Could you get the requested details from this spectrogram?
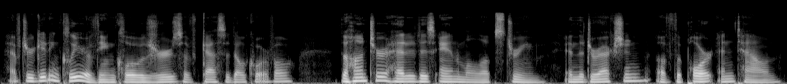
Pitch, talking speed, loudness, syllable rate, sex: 125 Hz, 185 wpm, -17 LUFS, 5.4 syllables/s, male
